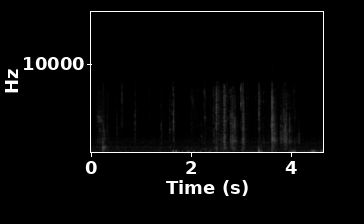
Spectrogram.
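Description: Sheet of paper torn off a notepad, heard as a faint, irregular run of crisp rustles and small ripping crackles over a couple of seconds.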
